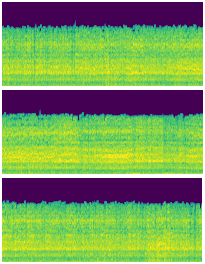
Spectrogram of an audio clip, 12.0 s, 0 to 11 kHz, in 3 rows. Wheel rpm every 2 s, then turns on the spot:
230, 230, 220, 220, 230, 240.
none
